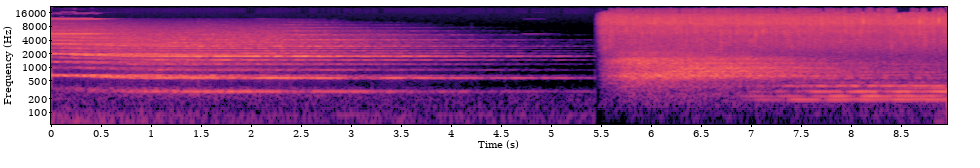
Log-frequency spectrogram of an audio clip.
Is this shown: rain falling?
yes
